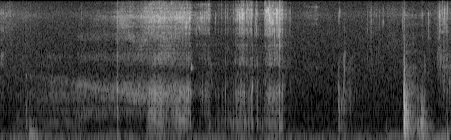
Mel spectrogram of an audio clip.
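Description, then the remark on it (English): Slurping sips of mate through a metal straw, a few gurgly, airy draws in a row, ending with a sharp little clink near the end. “But do I care? No, because I want to drink and sip mate.”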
